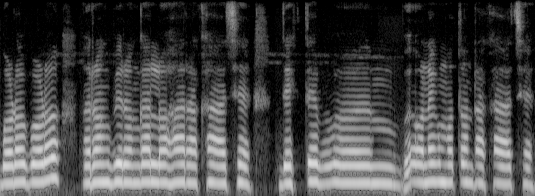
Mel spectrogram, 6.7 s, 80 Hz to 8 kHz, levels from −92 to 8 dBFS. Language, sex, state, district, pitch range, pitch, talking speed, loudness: Bengali, female, West Bengal, Purulia, 215-230 Hz, 220 Hz, 80 wpm, -14 LUFS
